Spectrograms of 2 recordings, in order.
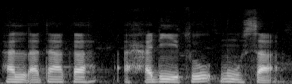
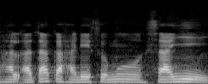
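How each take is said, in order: First: Musa ends on a plain long 'a' sound. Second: Musa ends with an added 'i' vowel. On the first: The speaker calls it right. "Begitu juga dengan jar" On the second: The speaker calls it wrong. "Jadi bukan"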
